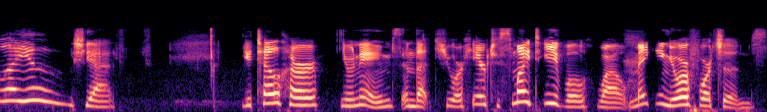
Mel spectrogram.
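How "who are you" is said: put-on, very high, girlish young girl voice. Narrator voicing a young girl character's question in a story, young girl's voice. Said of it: "I have to do a girl voice now. ... for now she's quite young".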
